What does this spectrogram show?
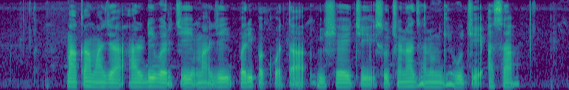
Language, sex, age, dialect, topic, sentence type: Marathi, male, 18-24, Southern Konkan, banking, statement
